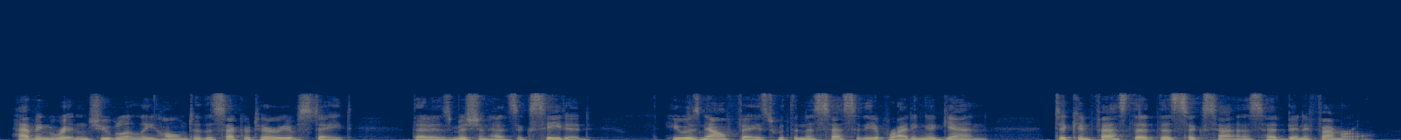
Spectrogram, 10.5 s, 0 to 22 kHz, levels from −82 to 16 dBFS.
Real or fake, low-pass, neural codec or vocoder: real; 7.2 kHz; none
